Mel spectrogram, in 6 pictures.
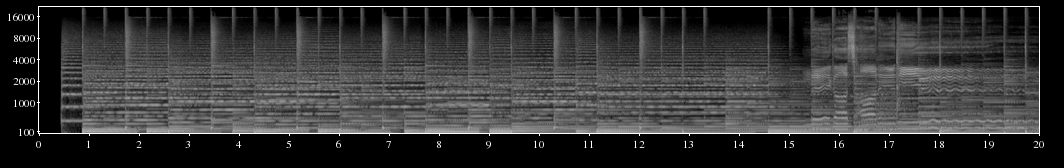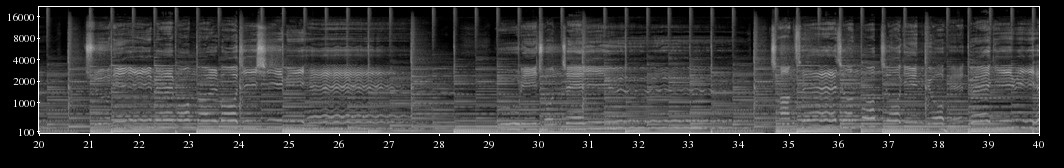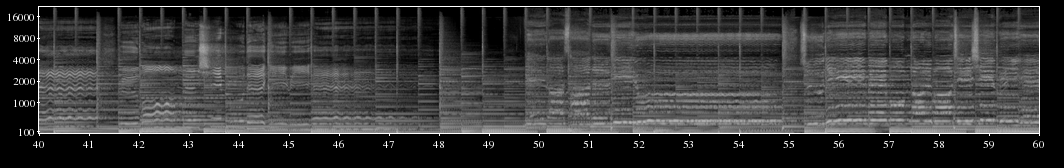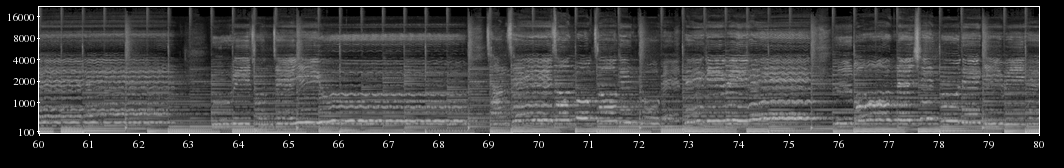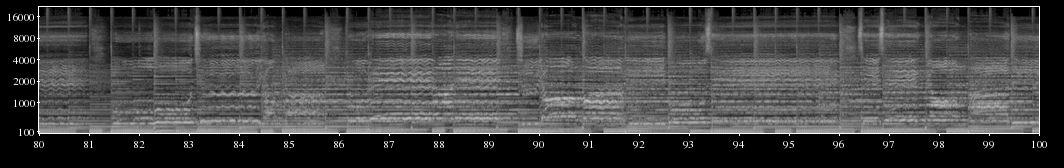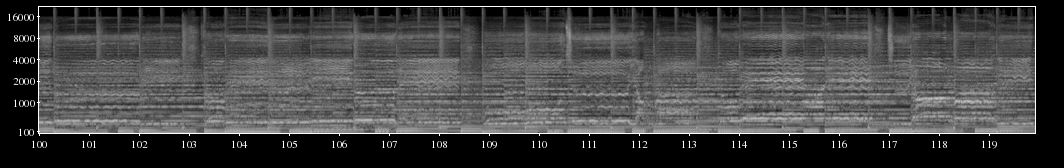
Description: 45.내가-사는-이유여성합창.mp3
